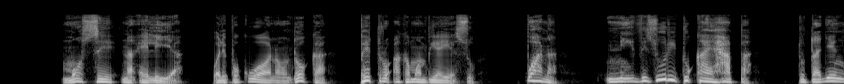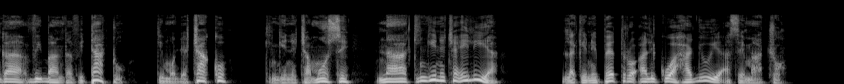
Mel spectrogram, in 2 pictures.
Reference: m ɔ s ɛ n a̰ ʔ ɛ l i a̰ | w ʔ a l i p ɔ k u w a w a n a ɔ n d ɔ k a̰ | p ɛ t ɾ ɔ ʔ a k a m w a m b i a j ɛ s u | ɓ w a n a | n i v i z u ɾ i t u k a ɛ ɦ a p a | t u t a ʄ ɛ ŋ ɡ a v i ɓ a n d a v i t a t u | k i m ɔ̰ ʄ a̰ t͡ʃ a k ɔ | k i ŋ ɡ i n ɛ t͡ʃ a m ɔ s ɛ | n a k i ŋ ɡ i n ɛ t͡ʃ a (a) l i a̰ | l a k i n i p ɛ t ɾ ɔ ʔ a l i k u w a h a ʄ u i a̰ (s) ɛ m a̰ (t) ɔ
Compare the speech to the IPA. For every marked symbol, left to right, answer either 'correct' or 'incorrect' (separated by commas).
incorrect, correct, incorrect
